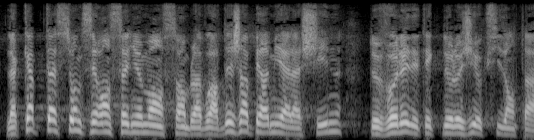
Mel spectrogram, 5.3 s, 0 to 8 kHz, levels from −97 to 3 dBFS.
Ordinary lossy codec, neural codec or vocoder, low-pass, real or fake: none; none; 7.2 kHz; real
